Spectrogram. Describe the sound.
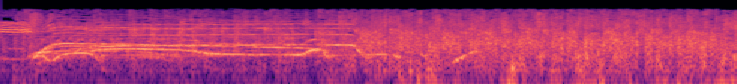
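A comedy show audience applauds and cheers to welcome a comedian. A voice shouts over the first few seconds, then dense clapping and whoops fill the rest at a loud, steady level.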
